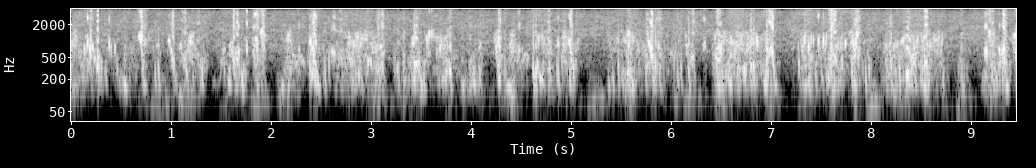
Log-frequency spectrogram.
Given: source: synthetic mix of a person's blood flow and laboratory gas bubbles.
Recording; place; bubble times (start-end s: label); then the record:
Doppler ultrasound of blood flow; precordium
0.07-0.59 s: bubbles
0.65-1.36 s: bubbles
1.49-1.97 s: bubbles
2.07-2.21 s: bubbles
2.25-2.30 s: bubbles
2.34-3.15 s: bubbles
3.20-3.84 s: bubbles
3.88-4.13 s: bubbles
4.21-4.54 s: bubbles
4.58-5.09 s: bubbles
5.34-5.96 s: bubbles
6.01-6.26 s: bubbles
6.30-6.36 s: bubbles
6.41-7.09 s: bubbles
7.24-8.04 s: bubbles
8.08-8.80 s: bubbles
8.85-8.99 s: bubbles
9.10-9.46 s: bubbles
From the record:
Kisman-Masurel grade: 444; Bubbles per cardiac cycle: continuous sound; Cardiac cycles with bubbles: 100%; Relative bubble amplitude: maximal (0.775 to 0.999); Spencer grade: 4 (maximum detectable bubble signal sounding continuously throughout systole and diastole of every cardiac period, and overriding the amplitude of the normal cardiac signals); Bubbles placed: anywhere in the cardiac cycle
